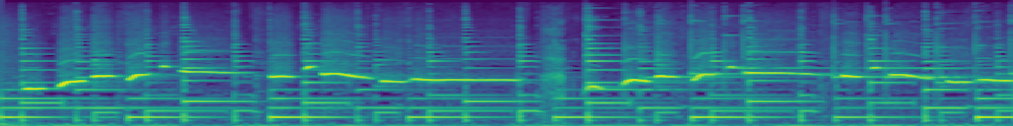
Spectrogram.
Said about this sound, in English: I whistle as I walk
